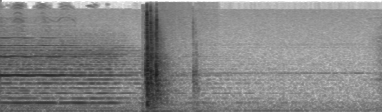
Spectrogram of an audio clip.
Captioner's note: door rattling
